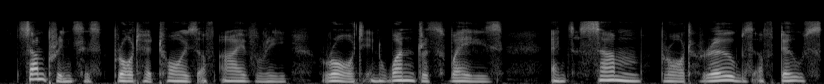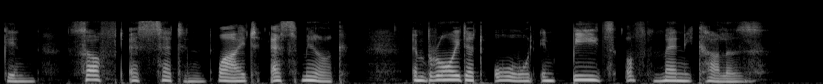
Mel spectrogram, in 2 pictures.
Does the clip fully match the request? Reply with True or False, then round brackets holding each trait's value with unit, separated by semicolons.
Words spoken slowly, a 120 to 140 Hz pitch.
False (110 wpm; 160 Hz)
